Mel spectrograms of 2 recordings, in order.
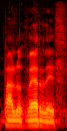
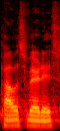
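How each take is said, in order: First: The name is said with a Spanish pronunciation. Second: The name is said with an English pronunciation. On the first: This is how it is said in Peru. "it'd be Palos Verdes for us in Peru" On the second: This is how it is said locally. "I've been practicing that pronunciation to make sure I get it right"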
